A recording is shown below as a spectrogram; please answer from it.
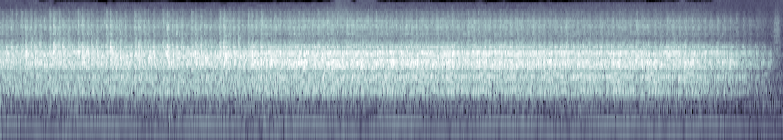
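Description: Model railway DC locomotive engine sound played through a PC rather than an onboard decoder, a steady droning engine rumble with rail-like hiss holding at an even level throughout before fading at the end.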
